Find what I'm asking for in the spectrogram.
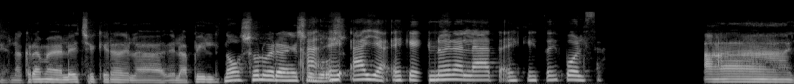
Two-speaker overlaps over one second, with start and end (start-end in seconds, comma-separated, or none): none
